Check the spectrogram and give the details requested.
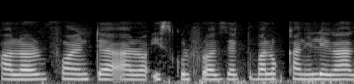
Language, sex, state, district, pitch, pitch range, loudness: Chakma, female, Tripura, West Tripura, 235 Hz, 230-240 Hz, -16 LUFS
